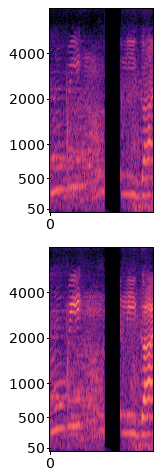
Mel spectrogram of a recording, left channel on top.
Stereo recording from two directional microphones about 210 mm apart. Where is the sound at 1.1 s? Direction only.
25° right (ahead or behind).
